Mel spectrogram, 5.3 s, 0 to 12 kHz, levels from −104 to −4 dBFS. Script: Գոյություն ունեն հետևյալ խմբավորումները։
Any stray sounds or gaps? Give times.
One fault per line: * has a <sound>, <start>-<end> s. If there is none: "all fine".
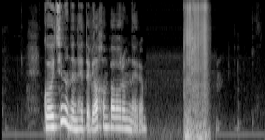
* has a squeak, 3.7-4.2 s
